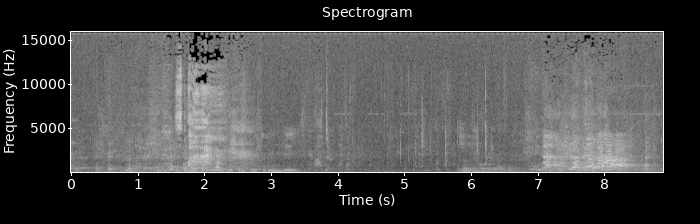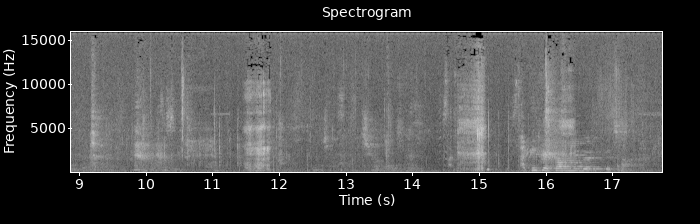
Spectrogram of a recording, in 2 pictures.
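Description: A young man speaks through a microphone in an echoing hall.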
